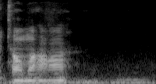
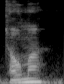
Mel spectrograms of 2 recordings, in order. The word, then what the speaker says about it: Tomah: that if you saw tomaha I don't think that's how you pronounce it Toma it's probably Toma not tomaha toma Wisconsin um that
